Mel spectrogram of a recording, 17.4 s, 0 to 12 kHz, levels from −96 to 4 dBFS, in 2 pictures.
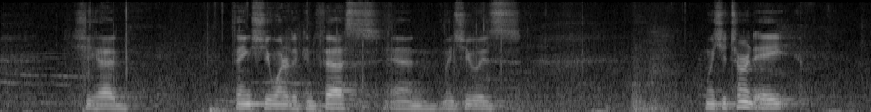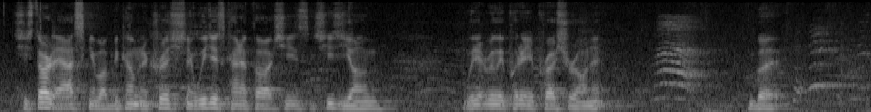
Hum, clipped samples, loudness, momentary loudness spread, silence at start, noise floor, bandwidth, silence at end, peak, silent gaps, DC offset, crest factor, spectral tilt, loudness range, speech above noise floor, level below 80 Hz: none; under 0.1%; -39 LUFS; 24 LU; 0 s; -61 dBFS; 11.5 kHz; 0 s; -18 dBFS; none; under 0.1%; 22 dB; -5.5 dB/octave; 7 LU; 23 dB; -64 dBFS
